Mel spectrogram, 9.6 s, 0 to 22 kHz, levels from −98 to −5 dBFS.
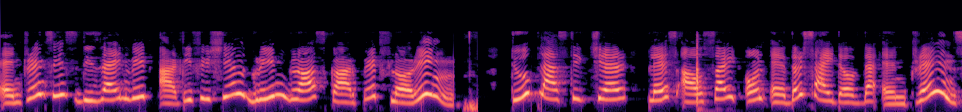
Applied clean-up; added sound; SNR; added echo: classical method spectral subtraction.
